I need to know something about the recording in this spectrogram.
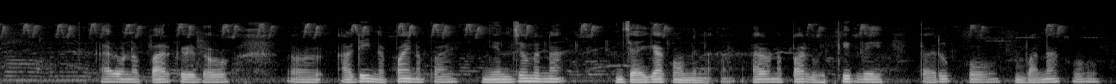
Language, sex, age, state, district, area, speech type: Santali, male, 18-30, Jharkhand, Seraikela Kharsawan, rural, spontaneous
